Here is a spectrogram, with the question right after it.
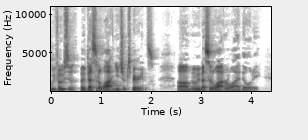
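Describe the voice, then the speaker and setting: Speaking at a very fast pace with an American accent, a man with a very deep, low pitch has a bright, sharp tone. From US South, North Carolina. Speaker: startup founder and CEO. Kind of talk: interview. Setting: remote call. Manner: casual, filler-heavy.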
